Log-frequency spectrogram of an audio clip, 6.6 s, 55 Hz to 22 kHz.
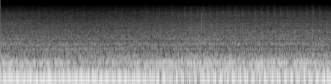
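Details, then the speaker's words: Ford Mustang Coyote V8 at idle: light, steady tick about four per second over smooth idle; adding oil changed nothing; owner feared rod bearings. "I don't know how well the camera's gonna pick that up I like it so I don't know how well you guys heard that there's that ticking there"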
